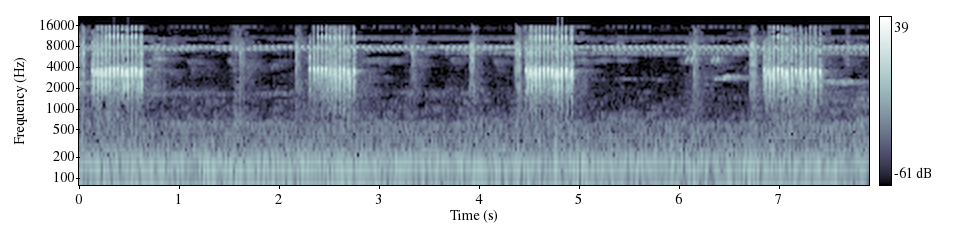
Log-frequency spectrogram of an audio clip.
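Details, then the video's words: Female bar-winged prinia calling to provoke males: four short, harsh, buzzy bursts of rapid clicking pulses, each about half a second, spaced roughly two seconds apart, over a steady high insect-like whine and low background rumble. "Suara Prenjak Betina Gacor Tarung Pancing Prenjak Jantan Biar Gacor"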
